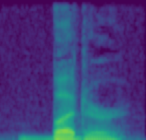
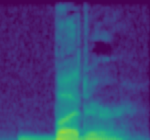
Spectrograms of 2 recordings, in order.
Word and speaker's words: butter: Mas não é um D forte, bem pronunciado. É um D bem rapidinho. Escute novamente. Water. Outros exemplos. Ouça e repita. Butter. Butter.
